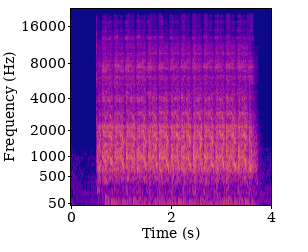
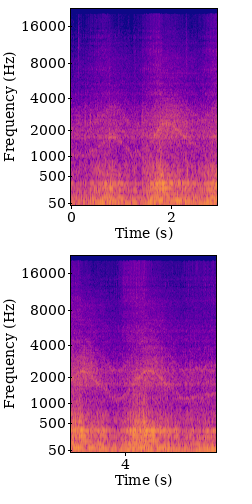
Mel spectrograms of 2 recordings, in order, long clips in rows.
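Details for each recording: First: 1993 Honda CBR900RR at first start attempt, spark now confirmed: steady starter cranking about three turns a second for three seconds with no firing. No fuel is reaching the carbs. Cranks, no start. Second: 1993 Honda CBR900RR first start after fuel-system troubleshooting, choke off: a four-cylinder that runs evenly, with light throttle blips rising and falling cleanly and no knocks. Smooth, normal idle.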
